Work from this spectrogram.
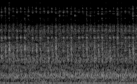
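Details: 2012 car with owner complaint of turbo noise: even idle with light rapid ticking and steady airy turbo hiss, judged normal turbo sound.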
